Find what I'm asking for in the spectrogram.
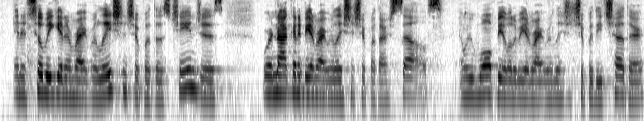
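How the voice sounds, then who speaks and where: At a very fast pace, a woman talks with an American accent. Audible room echo is present. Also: medium pitch for a woman. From US, military environment. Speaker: author and speaker. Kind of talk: keynote talk. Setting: stage with audience. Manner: animated.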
